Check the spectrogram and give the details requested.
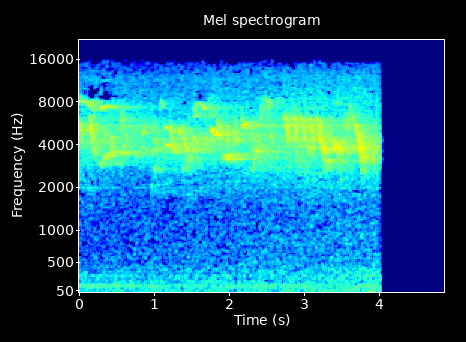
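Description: Birds singing: quick high chirps, trills and sweeping whistles, cutting off abruptly about four seconds in.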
